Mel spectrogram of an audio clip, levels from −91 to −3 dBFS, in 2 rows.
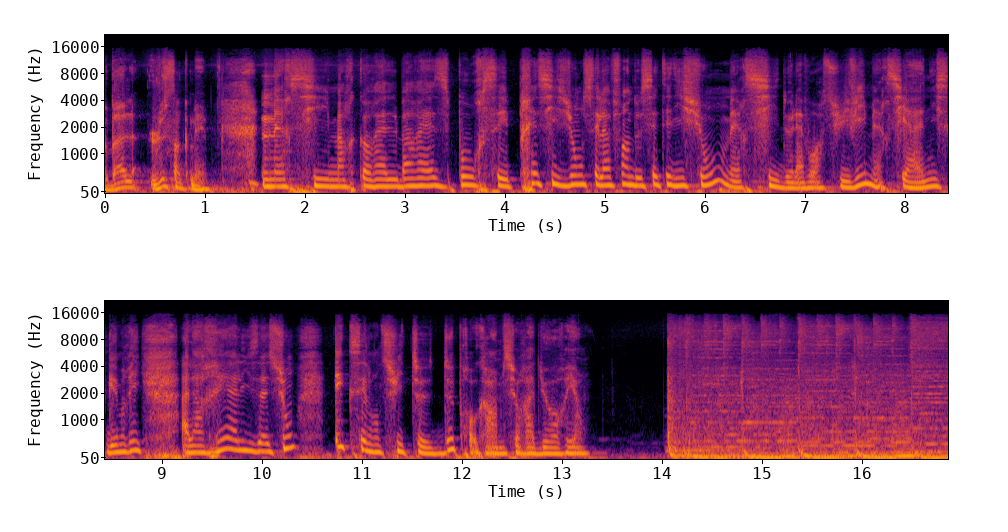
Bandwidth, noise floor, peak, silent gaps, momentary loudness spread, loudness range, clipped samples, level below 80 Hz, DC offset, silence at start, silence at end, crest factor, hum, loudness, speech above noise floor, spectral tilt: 16 kHz; -49 dBFS; -14 dBFS; none; 3 LU; 2 LU; under 0.1%; -34 dBFS; under 0.1%; 0 s; 0 s; 12 dB; none; -26 LUFS; 24 dB; -5 dB/octave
